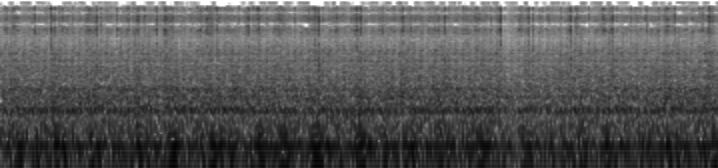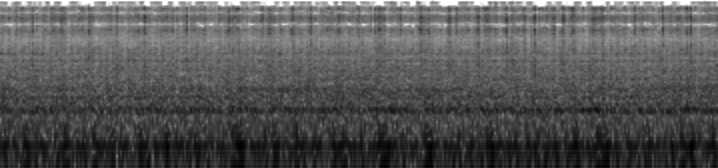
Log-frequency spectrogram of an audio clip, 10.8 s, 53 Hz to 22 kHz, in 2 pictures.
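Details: Farmall tractor (1949 H or 1968 656, unclear which), troubled by fuel problems and cutting out; carburetor adjusted after it hadn't run over 30 seconds, coolant was 2.5 gallons low. Steady, even low-pitched rumble at constant idle, no knocks or misfires; normal running.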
